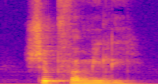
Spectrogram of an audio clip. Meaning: synonym of onderfamilie
- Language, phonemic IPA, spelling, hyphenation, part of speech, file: Dutch, /ˈsʏp.faːˌmi.li/, subfamilie, sub‧fa‧mi‧lie, noun, Nl-subfamilie.ogg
